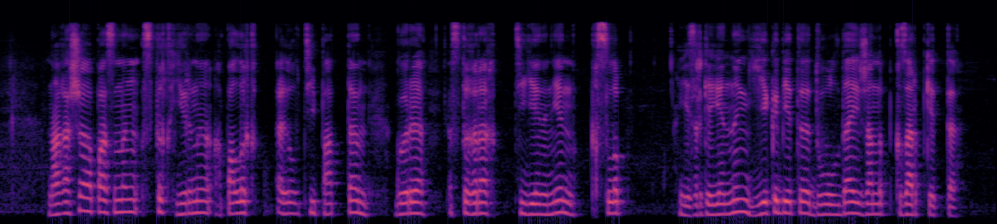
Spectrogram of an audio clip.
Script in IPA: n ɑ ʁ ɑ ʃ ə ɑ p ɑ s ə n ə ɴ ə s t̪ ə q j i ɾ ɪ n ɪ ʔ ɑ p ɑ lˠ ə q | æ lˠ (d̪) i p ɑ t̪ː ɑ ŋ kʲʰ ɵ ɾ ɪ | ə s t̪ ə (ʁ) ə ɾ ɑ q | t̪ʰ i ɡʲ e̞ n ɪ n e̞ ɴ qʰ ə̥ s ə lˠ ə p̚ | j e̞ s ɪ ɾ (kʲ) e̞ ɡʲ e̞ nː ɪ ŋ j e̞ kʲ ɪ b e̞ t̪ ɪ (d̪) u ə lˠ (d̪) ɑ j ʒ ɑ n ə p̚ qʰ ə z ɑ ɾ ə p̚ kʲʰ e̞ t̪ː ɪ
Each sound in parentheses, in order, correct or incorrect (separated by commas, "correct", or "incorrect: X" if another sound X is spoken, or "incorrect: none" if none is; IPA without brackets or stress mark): incorrect: t̪, correct, correct, correct, correct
